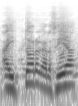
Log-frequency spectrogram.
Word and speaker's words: Aitor García: Aitor García. Hay que acostumbrarse. Él mismo dice que así se pronuncia.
